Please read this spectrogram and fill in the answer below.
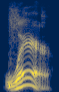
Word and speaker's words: were: a little bit, because if you put W-E-R-E con la palabra lobo, pues sí que se pronuncia where.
